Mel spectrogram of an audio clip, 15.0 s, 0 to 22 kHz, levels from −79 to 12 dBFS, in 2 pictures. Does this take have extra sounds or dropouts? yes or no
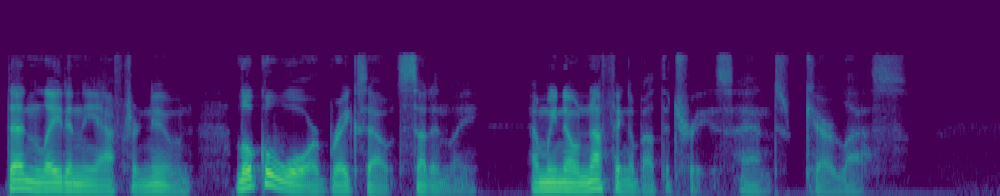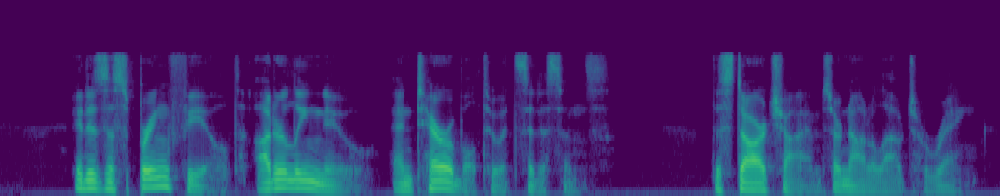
no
